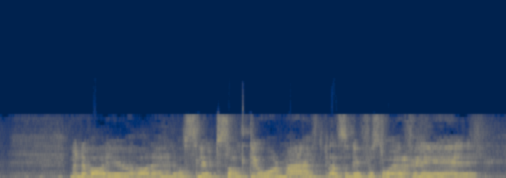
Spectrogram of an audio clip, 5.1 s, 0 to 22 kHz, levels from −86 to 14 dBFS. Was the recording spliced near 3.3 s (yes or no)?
yes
